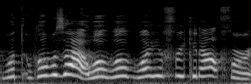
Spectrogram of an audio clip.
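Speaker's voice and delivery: high, loud confused questioning; acted bewildered alarm. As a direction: play a friend baffled by the panic. Friend bewildered by Max's panic.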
